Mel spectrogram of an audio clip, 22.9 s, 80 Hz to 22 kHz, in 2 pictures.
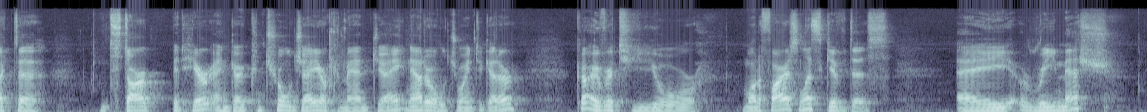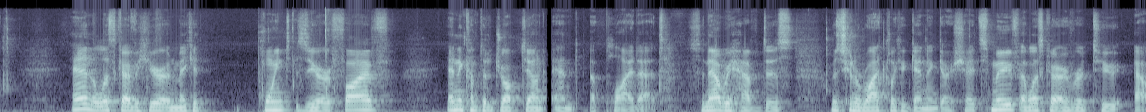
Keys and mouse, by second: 3.3 ctrl+j, 4.3 click, 4.3 g, 4.9-5.9 middle drag, 5.9 click, 6.0-7.6 middle drag, 7.6-22.9 drag, 17.8 z, 19.5-22.9 middle drag, 19.5-22.9 right drag.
